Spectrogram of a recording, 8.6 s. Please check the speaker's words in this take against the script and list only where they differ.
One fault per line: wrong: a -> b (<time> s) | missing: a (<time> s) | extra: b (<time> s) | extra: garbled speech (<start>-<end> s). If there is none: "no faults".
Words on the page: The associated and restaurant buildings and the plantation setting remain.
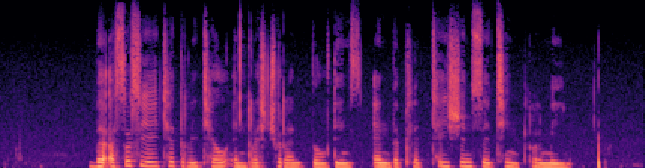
extra: retail (2.5 s)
